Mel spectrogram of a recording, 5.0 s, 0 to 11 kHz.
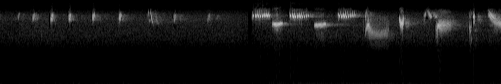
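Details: White-throated dipper at the Lieser in Wittlich, 2019: a string of quick high ticking notes, then louder rasping, whistled phrases.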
